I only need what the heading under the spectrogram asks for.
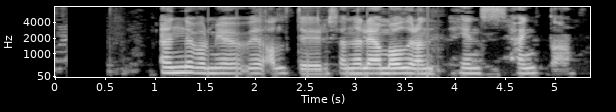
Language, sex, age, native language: Icelandic, female, 13, Icelandic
